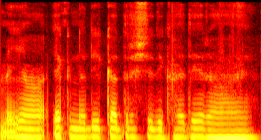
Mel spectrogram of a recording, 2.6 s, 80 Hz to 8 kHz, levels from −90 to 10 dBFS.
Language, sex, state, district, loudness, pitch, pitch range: Hindi, male, Jharkhand, Ranchi, -15 LUFS, 125 Hz, 115-130 Hz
